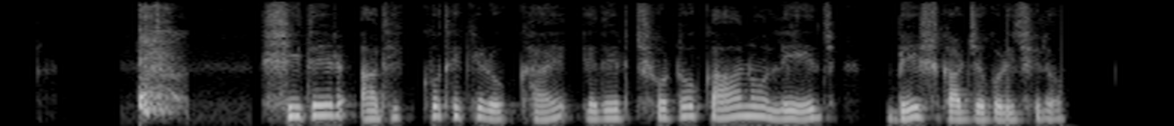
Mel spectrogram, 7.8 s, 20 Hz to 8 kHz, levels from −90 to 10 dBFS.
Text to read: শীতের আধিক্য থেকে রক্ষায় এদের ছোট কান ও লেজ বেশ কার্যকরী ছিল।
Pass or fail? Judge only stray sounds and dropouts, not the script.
fail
